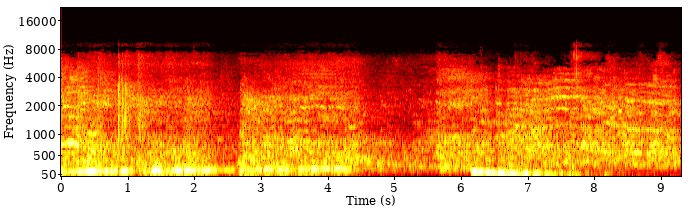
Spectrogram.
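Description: Voices of a crowd murmur and echo in a large hall.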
